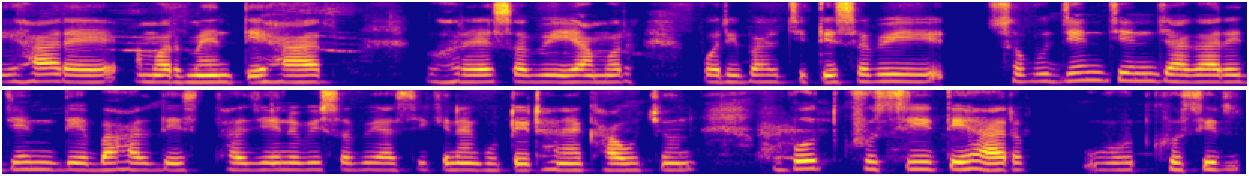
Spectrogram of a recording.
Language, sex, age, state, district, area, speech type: Odia, female, 18-30, Odisha, Bargarh, urban, spontaneous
